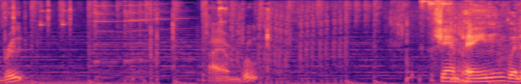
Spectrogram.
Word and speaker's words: Brut: don't know art Brut Brut is pronounced brute I am brute champagne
